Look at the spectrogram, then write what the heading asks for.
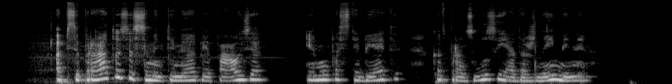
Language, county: Lithuanian, Šiauliai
